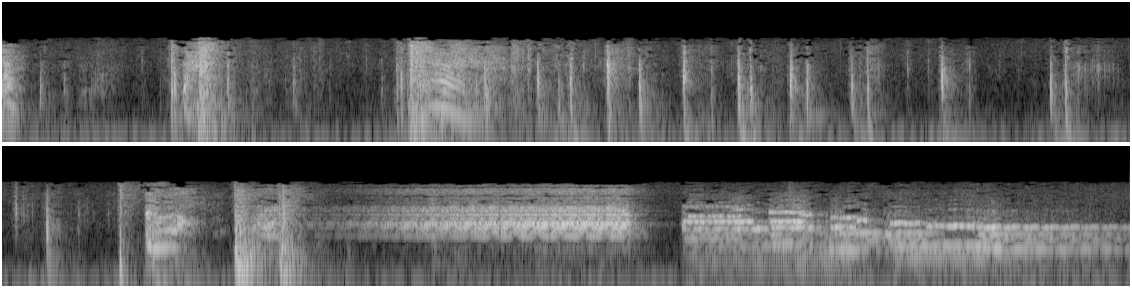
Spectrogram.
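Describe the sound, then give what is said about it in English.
A locked door is forced open in several heavy, wooden bangs and slams, spaced irregularly, with a loud crash near the end and sustained tones following. “Locked. I have to break in. I hope there's no fire.”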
